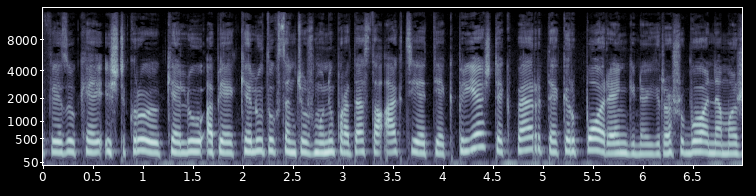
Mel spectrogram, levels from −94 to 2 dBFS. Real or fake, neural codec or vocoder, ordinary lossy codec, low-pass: real; none; MP3, 96 kbps; 14.4 kHz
